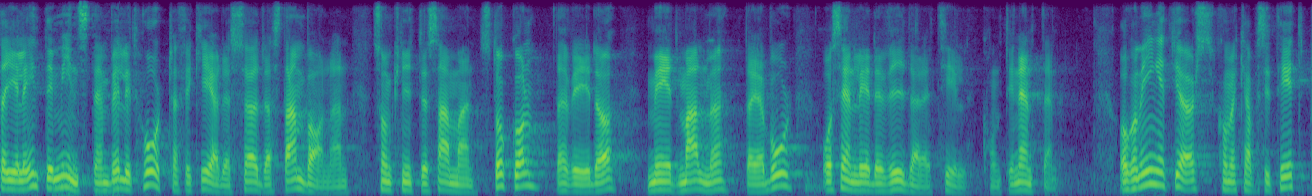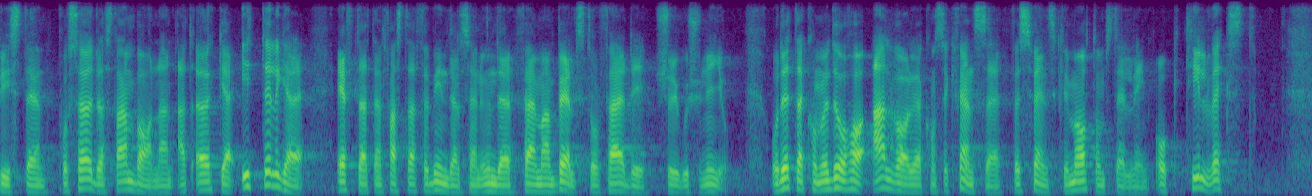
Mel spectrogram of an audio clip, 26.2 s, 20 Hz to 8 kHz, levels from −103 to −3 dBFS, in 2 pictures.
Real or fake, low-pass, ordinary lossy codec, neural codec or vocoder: real; 7.2 kHz; Opus, 24 kbps; none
